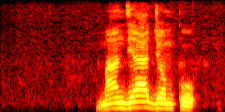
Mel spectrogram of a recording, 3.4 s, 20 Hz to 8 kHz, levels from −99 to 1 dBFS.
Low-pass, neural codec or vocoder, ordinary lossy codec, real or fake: 7.2 kHz; none; Opus, 24 kbps; real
